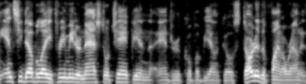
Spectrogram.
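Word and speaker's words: Capobianco: Kopianko, that's right.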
